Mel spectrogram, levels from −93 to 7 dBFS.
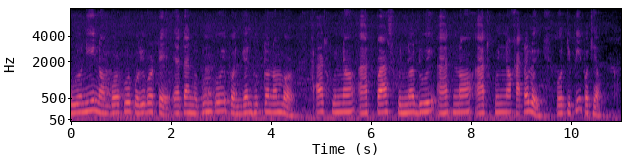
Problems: low volume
